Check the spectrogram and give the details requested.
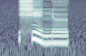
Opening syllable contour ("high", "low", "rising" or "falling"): falling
